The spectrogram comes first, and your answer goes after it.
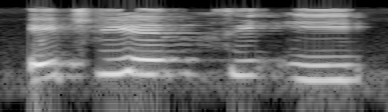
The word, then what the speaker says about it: henceforth: The fourth word is henceforth, H-E-N-C-E-F-O-R-T-H, pronounced as henceforth.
